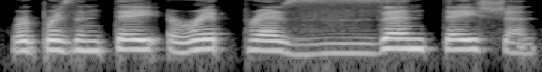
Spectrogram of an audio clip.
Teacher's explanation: I can hear that s sound as z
